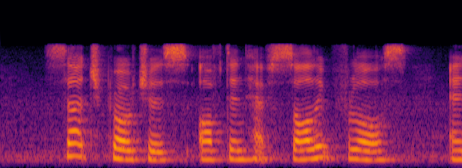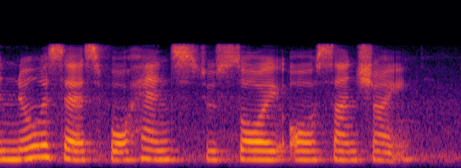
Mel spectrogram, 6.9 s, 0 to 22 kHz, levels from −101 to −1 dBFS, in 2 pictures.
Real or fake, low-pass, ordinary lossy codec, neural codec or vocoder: real; 7.2 kHz; none; none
